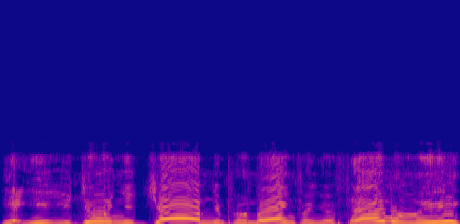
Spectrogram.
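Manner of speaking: put-on slobbery, drooling voice. Imitating people who defend the guards, put-on drooling voice. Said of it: "I would need a lot more drool".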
